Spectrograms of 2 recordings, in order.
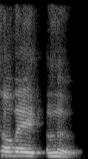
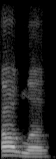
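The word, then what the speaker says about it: Tove Lo: Apparently it's Tove Lu. Tove Lu. I thought it was Tovlo.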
